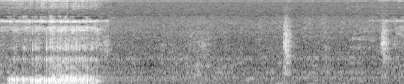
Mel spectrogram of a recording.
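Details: An English Bulldog asleep gives one deep, rattling snore, then the room goes quiet.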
